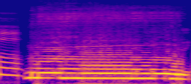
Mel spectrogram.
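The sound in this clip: A human voice imitates a cow's moo with one loud, sustained, low, nasal tone lasting about a second and a half, heard alone.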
